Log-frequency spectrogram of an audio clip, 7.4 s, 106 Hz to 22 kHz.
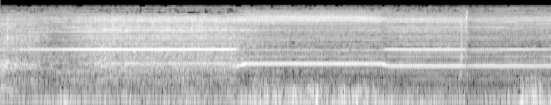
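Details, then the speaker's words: Dolphin S 300i robotic pool cleaner, pump motor with cover removed, impeller previously frozen from a seized bearing: clean steady whine that briefly steps in pitch, smooth and free-spinning; pump motor running normally. "just want to show that this impeller is working okay it's last time it was completely Frozen I'm not gonna let it run"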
